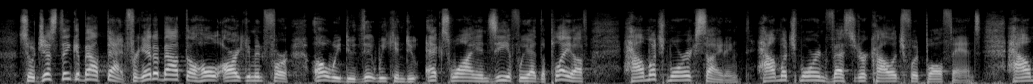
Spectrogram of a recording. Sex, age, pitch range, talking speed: male, 50-69, 150-190 Hz, 230 wpm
